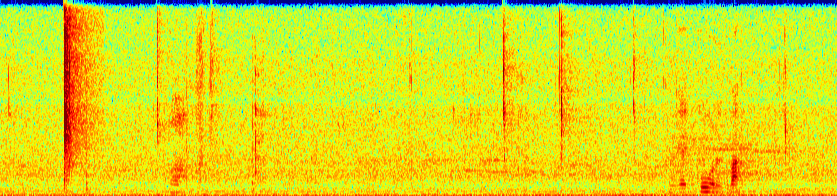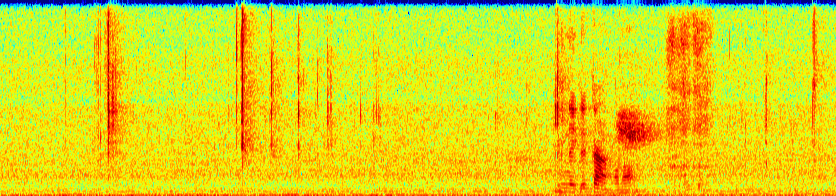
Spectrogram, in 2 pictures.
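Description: Crab shell cracks and crunches as it is pulled apart by hand.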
